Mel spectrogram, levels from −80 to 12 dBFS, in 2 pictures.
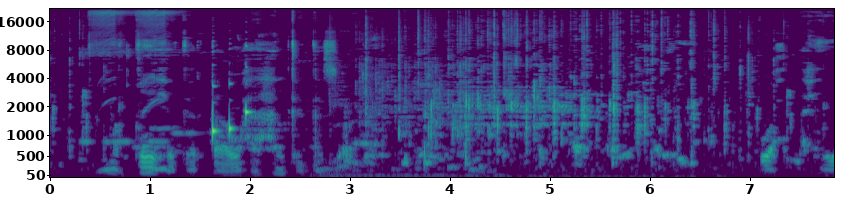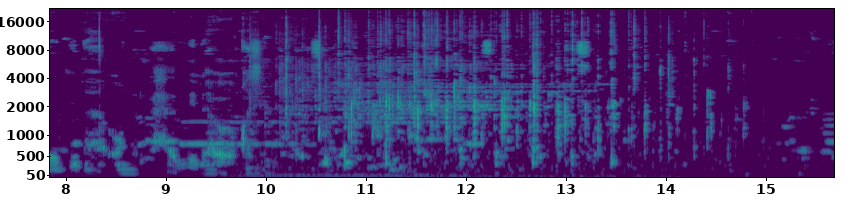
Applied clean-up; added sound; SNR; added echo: classical method Wiener filter.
